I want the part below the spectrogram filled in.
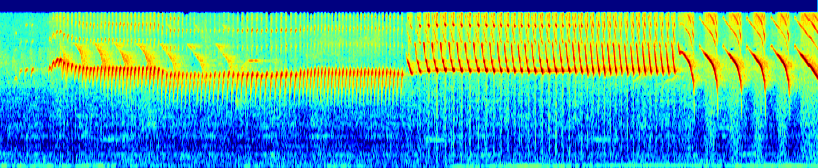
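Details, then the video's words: Long canary lure song meant to prompt other canaries to sing: opening slurred notes give way to a sustained high buzzy trill. It then shifts into a rapid rattling roll and ends in slower, separate downslurred whistles. "PANCINGAN KENARI STRES, KENARI GACOR PANJANG DENGAN JEDA"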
